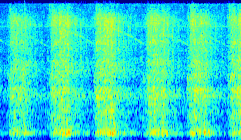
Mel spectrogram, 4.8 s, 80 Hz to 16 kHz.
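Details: Chevy 6.5 turbo diesel truck after swapping in a used replacement PCM, jump-started, coolant reading 194F at start, no codes: revs climb and fall about once a second instead of idling; surging runaway idle, PCM not the cause.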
